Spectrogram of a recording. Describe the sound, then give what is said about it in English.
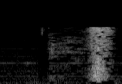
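A single sneeze: a short breathy intake followed by a loud, sharp burst of air that fades quickly. No one speaks during it. “Oh, I've got to get tissues. I guess sniffles.”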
